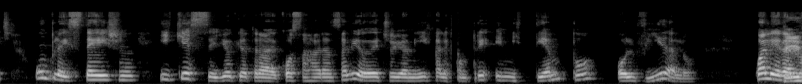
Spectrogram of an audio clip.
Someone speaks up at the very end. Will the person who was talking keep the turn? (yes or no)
yes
